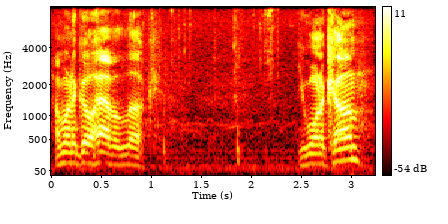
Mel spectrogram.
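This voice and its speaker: A man's voice: medium pitch, moderate pace, pushed and bright, a little hiss or hum, lightly acted. A man playing a weary, sardonic gunslinger with a drawl in a video game cutscene. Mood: concerned, firm. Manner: dry, sarcastic, polite drawl.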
